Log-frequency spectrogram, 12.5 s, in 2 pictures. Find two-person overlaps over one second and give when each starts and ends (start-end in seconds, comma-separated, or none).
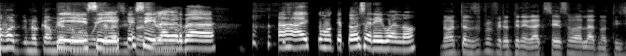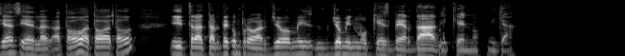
0.6-1.9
